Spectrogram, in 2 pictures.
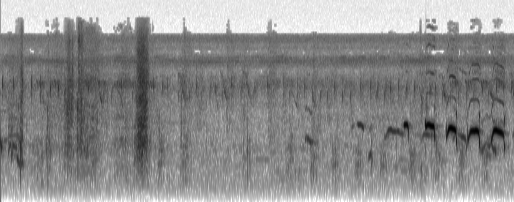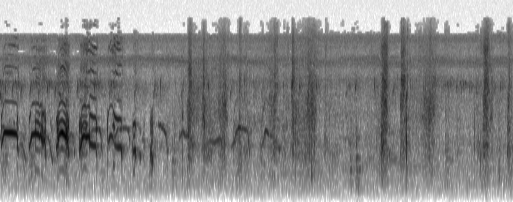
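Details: Puppies calling, with a burst of high arched whines repeated rapidly between about six and ten seconds, framed by quieter scattered squeaks and clicks.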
